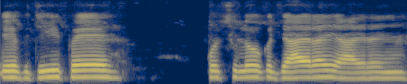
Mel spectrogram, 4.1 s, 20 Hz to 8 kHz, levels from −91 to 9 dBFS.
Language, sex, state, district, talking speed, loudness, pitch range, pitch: Hindi, female, Uttar Pradesh, Budaun, 175 wpm, -14 LUFS, 170-195 Hz, 185 Hz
